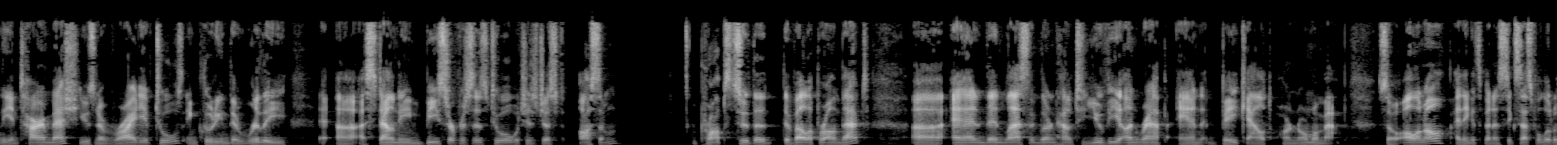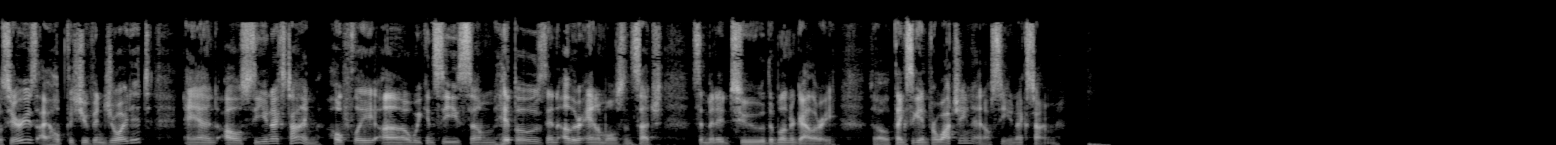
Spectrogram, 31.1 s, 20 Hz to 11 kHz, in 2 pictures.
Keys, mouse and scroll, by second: 0.5-2.3 middle drag, 5.7-10.4 middle drag, 13.1-16.5 middle drag, 16.8-17.5 scroll down 1, 17.5-19.3 middle drag, 20.0-21.9 middle drag.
